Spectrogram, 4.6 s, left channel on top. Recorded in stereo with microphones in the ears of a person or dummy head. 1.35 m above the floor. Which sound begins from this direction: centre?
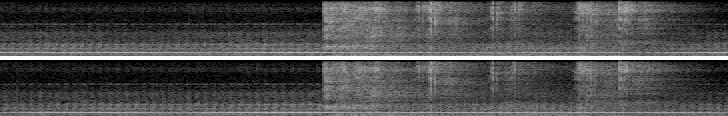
Scissors, at 2.0 s.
